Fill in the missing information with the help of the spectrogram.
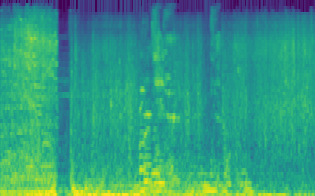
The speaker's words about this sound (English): Reaching deep into my inner core, I activated my Brahman Shakti and hurled a bolt of energy at the dwarf, sending him flying into the water.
